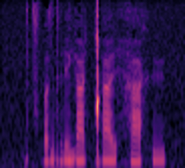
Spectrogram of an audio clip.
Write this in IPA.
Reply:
t͡sʼ ʌ d r e j a ǃ a e̯ h a x y

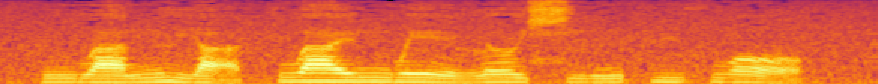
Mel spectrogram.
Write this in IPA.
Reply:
n̪ w a˧˥ n l j ä̰˨˩ k w a˥ ɪ̯ n̪ w e˥˩ ɪ̯ l ɤ˥ ɕ i˧˥ ŋ p y˥ f w ɔ˥˩

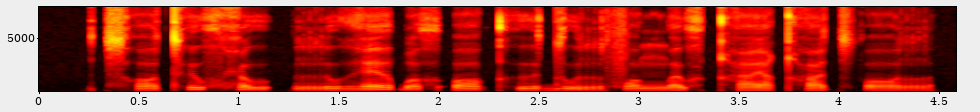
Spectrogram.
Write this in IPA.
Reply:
t͡sʰ ɔ tʰ ʏ xʷ ħ u | r u ɦ ɛ ə̯ ɓ ɔ x ʔ ɔ kʰ ɯ d u r f ɔ ŋʷ a xʷ qʰ ɛ qʰ ʊ t͡sʼ ɔ r

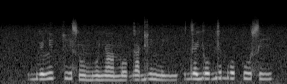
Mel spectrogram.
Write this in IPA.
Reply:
b e˧ l i˦ k i˧ s ũ˨ b ũ˨ j ã˨ m o˨ ɡ a˧ ɡ i˦ n i˧ | d ɛ˧ j o˧ ɡ e˦ b o˦ k u˦ s i˦

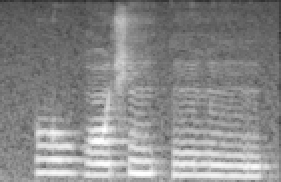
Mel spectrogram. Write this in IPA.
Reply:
l u˧ ɡ ɔ̃˨ ʃ ĩ˧ k ĩ˨ n ĩ˨

